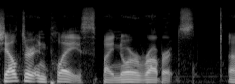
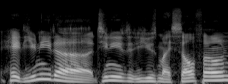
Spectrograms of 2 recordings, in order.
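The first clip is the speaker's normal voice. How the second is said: helpful stranger; 6 semitones higher, 3 dB louder than usual. Retold or imitated. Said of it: "somebody's like".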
